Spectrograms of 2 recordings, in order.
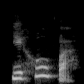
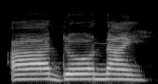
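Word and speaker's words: יהוה: Ini untuk menunjukkan bahwa ini adalah Yud-He-Vav-He yang sebenarnya bisa dibaca dengan Yehovah. Tetapi tata krama Ibrani melarang itu. Harus dibaca dengan Adonai, Tuhan.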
